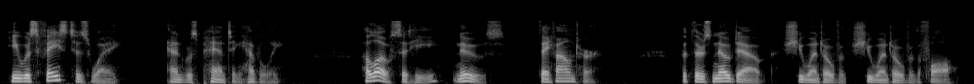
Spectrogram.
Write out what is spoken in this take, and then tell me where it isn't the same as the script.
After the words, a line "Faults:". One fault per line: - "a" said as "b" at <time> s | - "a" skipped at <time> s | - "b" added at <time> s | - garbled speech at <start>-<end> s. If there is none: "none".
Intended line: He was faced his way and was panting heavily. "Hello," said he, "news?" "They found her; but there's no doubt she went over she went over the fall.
He was faced his way and was panting heavily. "Hello," said he, "news?" "They found her; but there's no doubt she went over she went over the fall.
Faults:
none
